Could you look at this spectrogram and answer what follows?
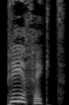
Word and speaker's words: prefekt: Pronounced Prefekt. with a distinct emphasis on the first syllable.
